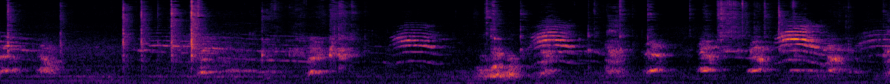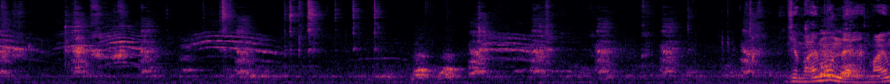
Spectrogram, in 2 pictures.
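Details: Several shelter cats at Ulsan Naraeul Center, newly housed together and given fish on a weekend volunteer day, meowing repeatedly: a run of arched, harmonic meows about every second, with clicks, faint voices and a louder cry at the end.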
